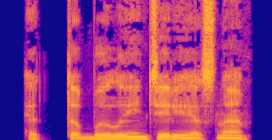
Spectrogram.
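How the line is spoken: Drawling. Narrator (Russian): протянул я

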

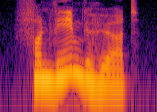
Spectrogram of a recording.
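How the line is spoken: Plain. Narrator (German): fragte Vera

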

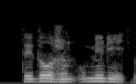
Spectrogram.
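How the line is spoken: Forced out. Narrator (Russian): выдавил Драк

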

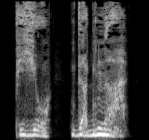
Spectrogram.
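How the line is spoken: Exhaled words. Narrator (Russian): выдохнул я

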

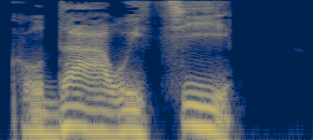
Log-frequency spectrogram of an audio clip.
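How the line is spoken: Hissing like viper, demoness. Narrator (Russian): зашипела, словно гадюка демонесса

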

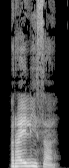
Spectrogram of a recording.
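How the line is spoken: Hoarse wheeze. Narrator (Russian): Просипела

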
